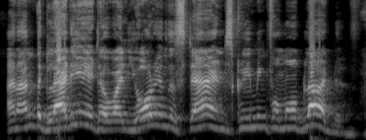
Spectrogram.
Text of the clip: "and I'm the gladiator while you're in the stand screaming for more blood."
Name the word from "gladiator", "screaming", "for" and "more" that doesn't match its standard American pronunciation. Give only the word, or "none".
none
